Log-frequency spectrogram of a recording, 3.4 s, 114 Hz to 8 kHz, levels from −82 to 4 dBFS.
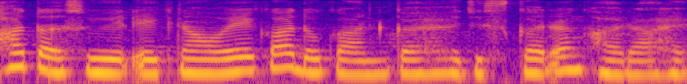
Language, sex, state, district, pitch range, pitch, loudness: Hindi, female, Jharkhand, Ranchi, 195-215 Hz, 200 Hz, -15 LUFS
